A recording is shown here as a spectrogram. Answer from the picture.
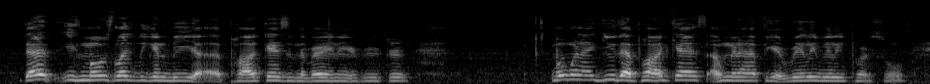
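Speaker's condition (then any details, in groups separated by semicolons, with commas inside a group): Cerebral palsy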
